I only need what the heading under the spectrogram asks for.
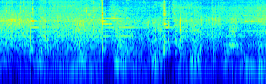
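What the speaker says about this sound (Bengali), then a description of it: "পাঁচমিশালি সবজি ভালো করে ভাজা হয়ে গেল, দেখুন এইরকম ভাবে ভেজেছি।" Mixed winter vegetables frying in a pan in a rural kitchen, a steady close sizzle with light stirring scrapes and a few sharp clicks, no talking.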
